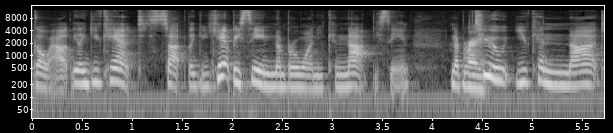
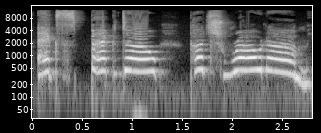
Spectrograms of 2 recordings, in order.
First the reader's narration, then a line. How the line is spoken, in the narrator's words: he yelled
